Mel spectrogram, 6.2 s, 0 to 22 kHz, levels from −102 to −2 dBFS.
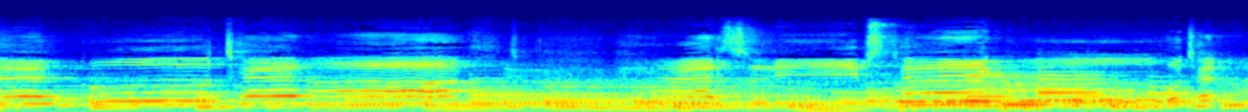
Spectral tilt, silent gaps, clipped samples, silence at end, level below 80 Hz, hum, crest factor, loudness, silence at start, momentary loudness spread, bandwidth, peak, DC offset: -7 dB/octave; none; under 0.1%; 0 s; -52 dBFS; none; 16 dB; -30 LUFS; 0 s; 9 LU; 10.5 kHz; -14 dBFS; under 0.1%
